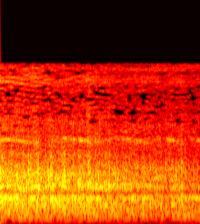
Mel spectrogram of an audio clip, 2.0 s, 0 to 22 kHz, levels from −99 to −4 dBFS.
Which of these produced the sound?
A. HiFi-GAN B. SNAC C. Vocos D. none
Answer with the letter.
C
